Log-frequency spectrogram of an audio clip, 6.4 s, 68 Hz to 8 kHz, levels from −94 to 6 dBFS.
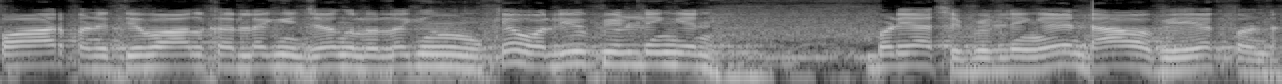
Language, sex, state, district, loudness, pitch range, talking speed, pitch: Garhwali, male, Uttarakhand, Tehri Garhwal, -21 LUFS, 170-195 Hz, 170 wpm, 185 Hz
